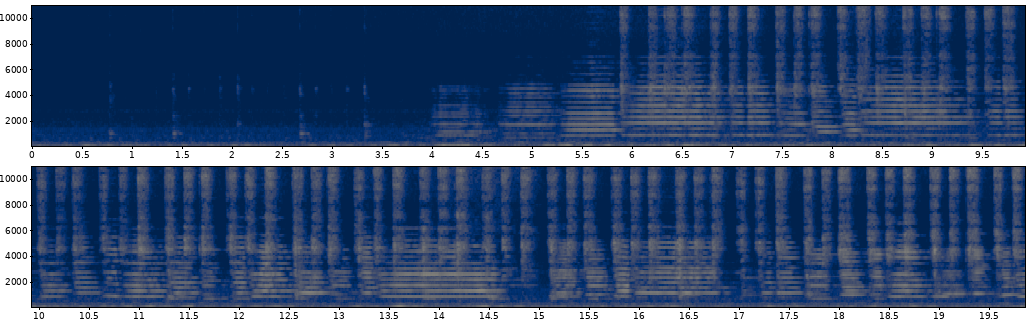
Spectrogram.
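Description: A recorded dance song plays with a steady, bouncy percussion beat and bright melodic lines, fading in over the first few seconds and then continuing at an even, moderate volume with no talking.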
